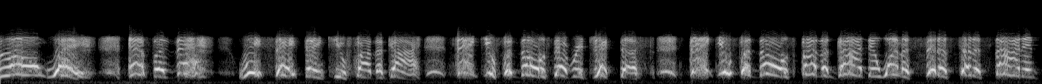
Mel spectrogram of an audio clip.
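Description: A person talking rapidly and almost without pause, heard through a narrow-band telephone line.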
